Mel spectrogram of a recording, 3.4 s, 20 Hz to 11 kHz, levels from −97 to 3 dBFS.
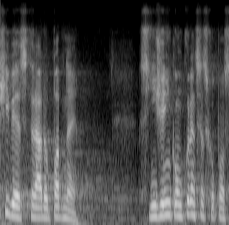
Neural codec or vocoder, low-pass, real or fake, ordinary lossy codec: none; 7.2 kHz; real; Opus, 24 kbps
